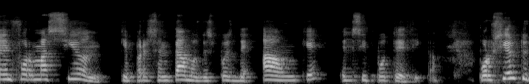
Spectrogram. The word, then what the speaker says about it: aunque: Es aunque. Con esta pronunciación. No es aunque, por el amor de Dios, es aunque. Porque A es una vocal fuerte, U es débil.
